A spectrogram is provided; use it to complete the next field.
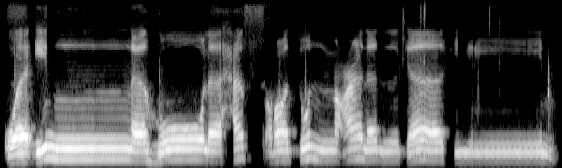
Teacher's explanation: hu-nya ini panjang ya, 2 harokat ya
